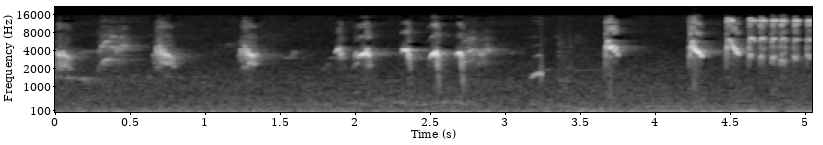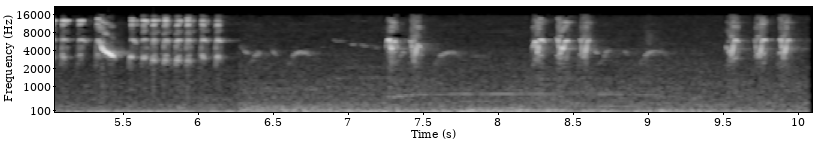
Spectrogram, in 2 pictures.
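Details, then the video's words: Murai batu (white-rumped shama) masteran recording, full ngerol and nembak: scattered high chirps and whistles, a dense burst of fast high notes midway, then sparse sharp upslurs over faint background hum. "MASTERAN MURAI BATU FULL NGEROL NEMBAK SUPER EDAN!!"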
